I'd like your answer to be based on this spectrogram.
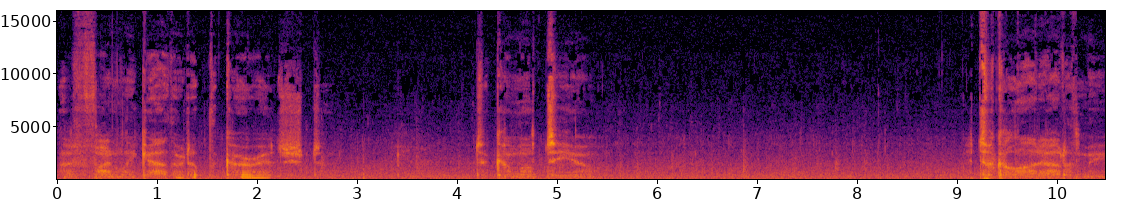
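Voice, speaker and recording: Man whispering as a slow, shy shadow creature. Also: fairly high pitch, exaggerated voice. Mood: shy yearning. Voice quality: breathy whisper with creaky edges. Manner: halting, soft-spoken, intimate, musing. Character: lonely, shy, yearning shadow creature lurking by the bed. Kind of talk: ASMR roleplay monologue.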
